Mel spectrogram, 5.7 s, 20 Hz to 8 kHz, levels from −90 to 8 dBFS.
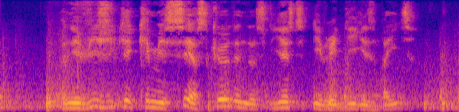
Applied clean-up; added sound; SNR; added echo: none; Fireworks; 8 dB; none.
